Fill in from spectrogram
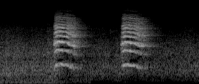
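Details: Betet parakeet uttering two harsh, grating squawks about 0.7 seconds apart, from its long 'ngekek' calling, against a faint hiss.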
